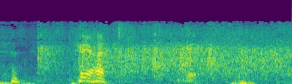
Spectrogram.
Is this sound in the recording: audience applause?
yes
